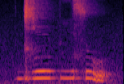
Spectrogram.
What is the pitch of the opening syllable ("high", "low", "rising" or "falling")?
high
